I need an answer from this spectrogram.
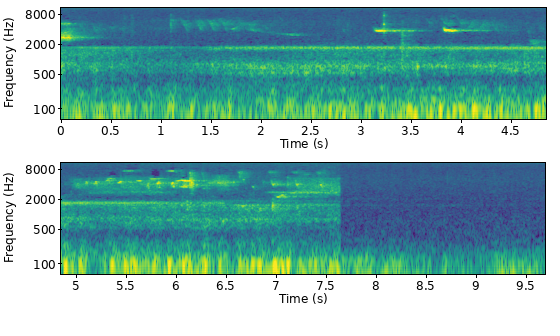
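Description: Faint birdsong, short high chirps and calls, over a low rumble. The birds stop abruptly about three-quarters of the way through, leaving near silence.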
